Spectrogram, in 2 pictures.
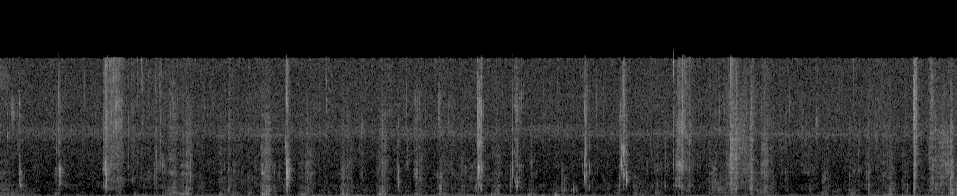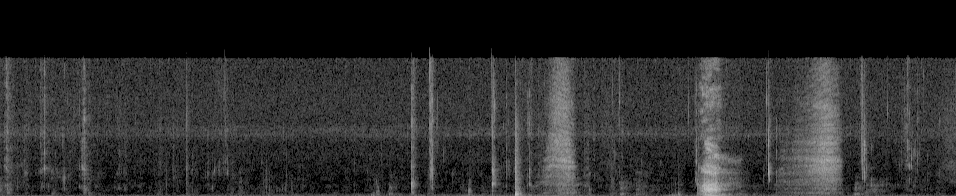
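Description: Close-up eating sounds: steady chewing with many small wet mouth clicks, then a few louder bites near the end, the loudest about three-quarters of the way through.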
